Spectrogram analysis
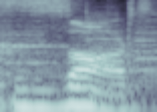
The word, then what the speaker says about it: X'rt: so this is Zord xrt means zort to me actually this is zort yeah no no worries just zort because when you pronounce yet Xavier it begins with x so this is zart definitely like a fart sound interesting welcome to the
